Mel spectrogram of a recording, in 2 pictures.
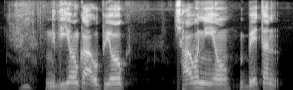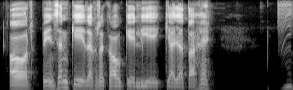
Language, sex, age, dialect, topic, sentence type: Hindi, male, 31-35, Garhwali, banking, statement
